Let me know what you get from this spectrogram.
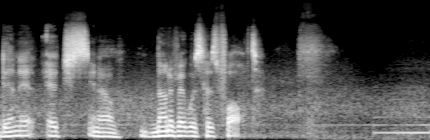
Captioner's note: sniffs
